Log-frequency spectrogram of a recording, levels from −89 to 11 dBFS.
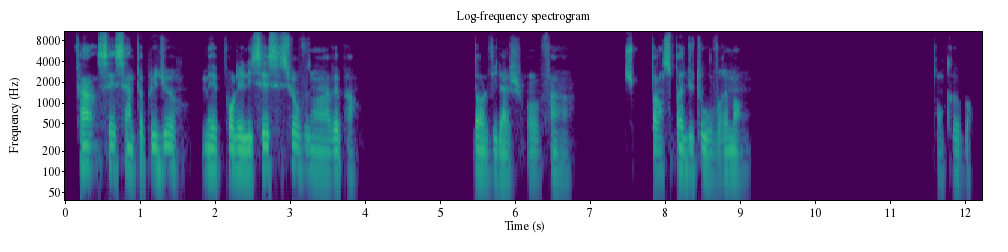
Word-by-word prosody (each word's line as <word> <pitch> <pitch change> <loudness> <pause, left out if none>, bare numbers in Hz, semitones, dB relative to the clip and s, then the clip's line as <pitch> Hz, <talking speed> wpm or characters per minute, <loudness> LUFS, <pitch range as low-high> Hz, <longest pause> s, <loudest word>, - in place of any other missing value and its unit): Enfin, 120 -1 +2
c'est 125 0 +6
c'est 115 - +9
un 115 - -1
peu 110 +2 -8
plus 115 +1 -4
dur, 115 -2 -4 0.3
mais 110 -1 -3
pour 115 +1 -2
les 110 0 0
lycées, 105 +4 +4
c'est - - +6
sûr, 125 -1 +3
vous 110 0 -11
en 105 - -8
avez 100 0 -4
pas - - -13 1.6
dans 105 -1 0
le 100 - -7
village. 95 -2 -5
Enfin, 100 -2 -11 0.7
je - - +1 0.2
pense - - +2
pas 115 -1 -2
du 105 0 -8
tout 105 -2 -4
vraiment 95 +1 -8 2.6
donc, 100 0 -15
heu, 100 - -9
bon. - - -16
105 Hz, 145 wpm, -24 LUFS, 100-115 Hz, 2.6 s, c'est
